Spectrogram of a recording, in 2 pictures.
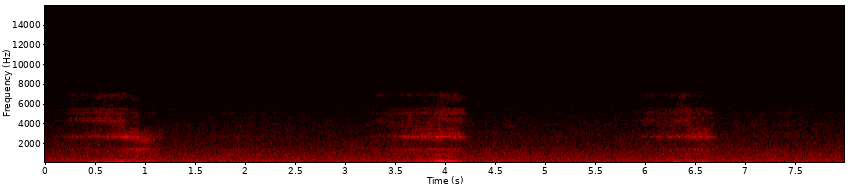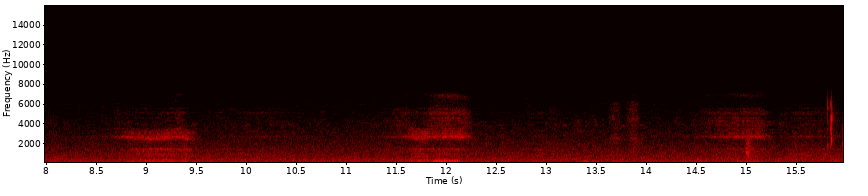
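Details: Zakk the Rottweiler asleep and snoring: louder rasping snorts come every two to three seconds, some sharper and fuller than others, with quiet breathing hiss between them.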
